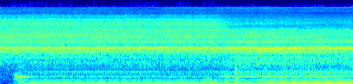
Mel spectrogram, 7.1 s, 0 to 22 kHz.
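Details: 2016 Ram 3500 dually, 6.7 high-output diesel, during a Water Wetter coolant exchange: the air-driven coolant evacuator gives a steady hiss with a thin high whistle as it pulls vacuum on the cooling system, collapsing the radiator hoses; working normally.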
